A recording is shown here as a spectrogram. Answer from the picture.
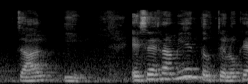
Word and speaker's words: DALL-E: Entonces cuando yo voy a la inteligencia artificial, en este caso, ustedes pueden utilizar una herramienta que se llama DALL-E, se escribe D-A-L-L-E, DALL-E.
